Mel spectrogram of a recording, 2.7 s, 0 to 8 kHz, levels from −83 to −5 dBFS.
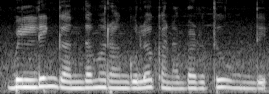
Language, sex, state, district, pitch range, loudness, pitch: Telugu, female, Telangana, Hyderabad, 200-230 Hz, -16 LUFS, 210 Hz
